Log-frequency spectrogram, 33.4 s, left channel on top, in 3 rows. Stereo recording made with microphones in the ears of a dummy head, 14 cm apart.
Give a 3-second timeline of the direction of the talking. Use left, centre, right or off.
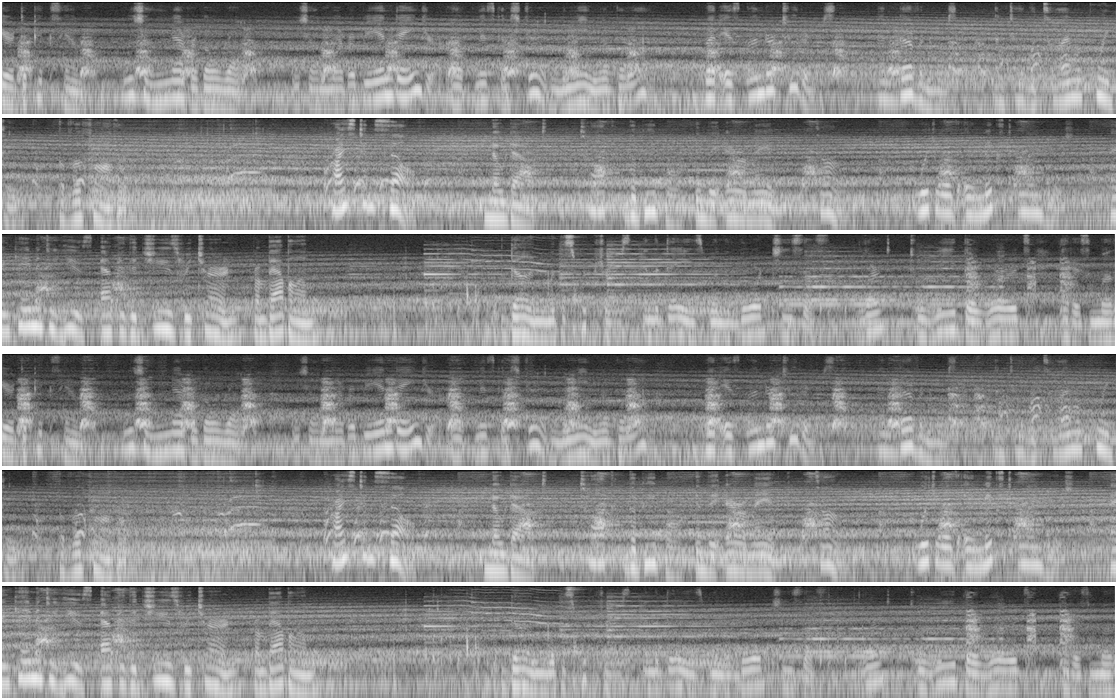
left, left, left, left, left, right, right, right, centre, left, left.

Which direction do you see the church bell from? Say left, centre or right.
centre.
